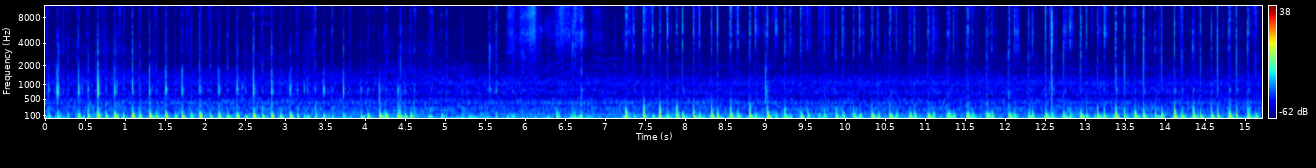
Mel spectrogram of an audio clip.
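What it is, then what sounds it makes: Plastic cream tube. A small, hollow green plastic cosmetic cream tube is held close to the microphone and tapped rapidly with fingertips and nails. The result is dense, irregular, dry clicking taps with very short decay and a low, hollow body. There is a brief lull around six to seven seconds before the tapping resumes.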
